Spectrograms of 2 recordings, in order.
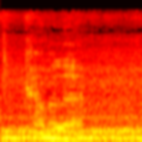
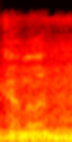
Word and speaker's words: Kamala: name right roll it say Kamala CA my 5-year-old can say Kamala why can't people pronounce it correctly you guys cannot be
